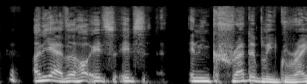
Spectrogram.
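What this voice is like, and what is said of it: Usual voice. Nothing is said of it.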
